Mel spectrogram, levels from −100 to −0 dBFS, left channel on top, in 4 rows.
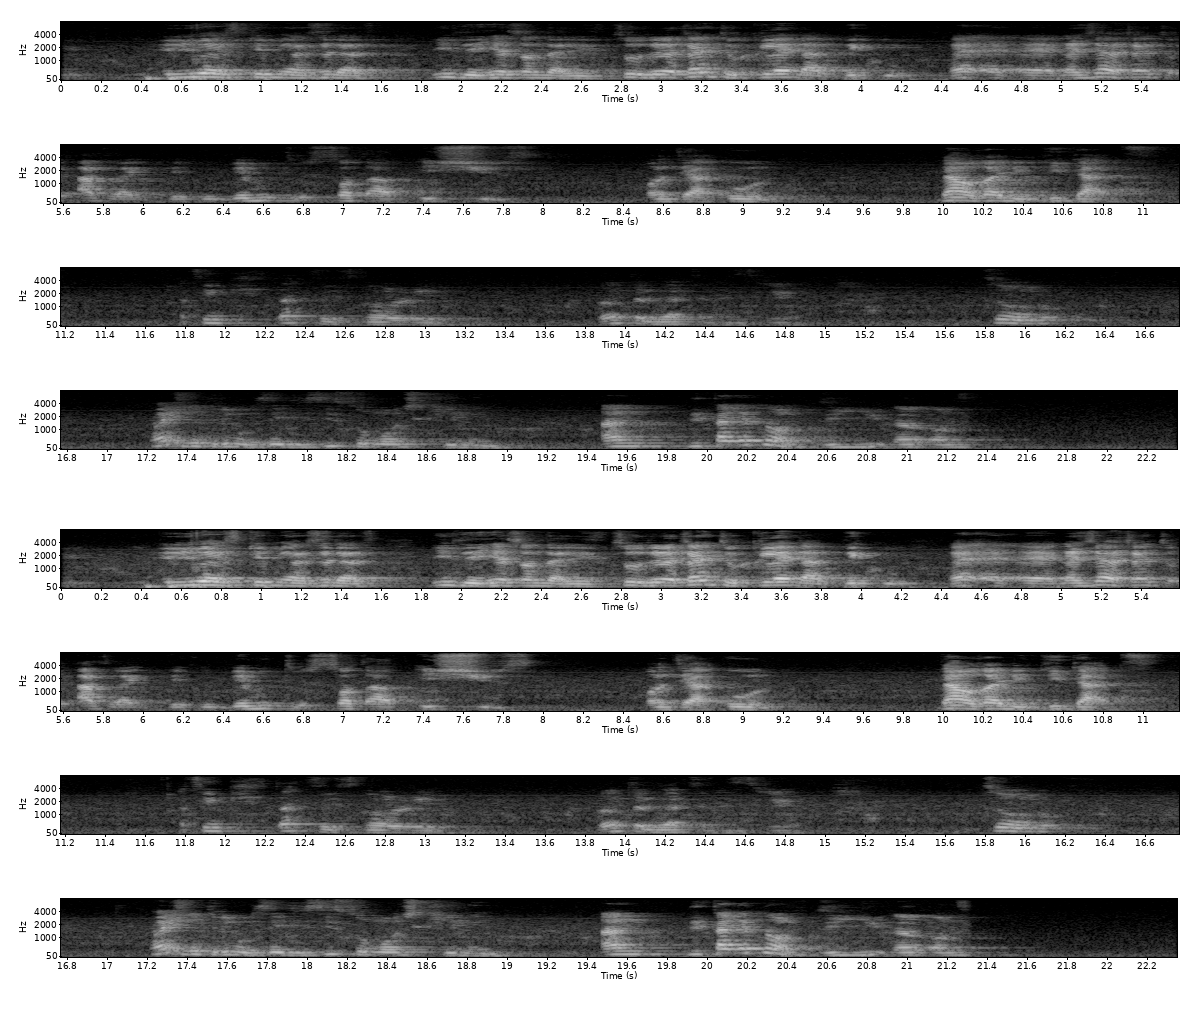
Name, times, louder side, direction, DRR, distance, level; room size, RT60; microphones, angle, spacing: voice 1, 0.5-1.6 1.9-7.8 8.5-9.2 10.0-10.9 11.9-13.1 13.9-14.5 14.7-14.8 15.8-16.2 17.2-19.0 19.5-21.3, right 4 dB, 85° right, 0.9 m, -33 dB
28.5 x 26.5 x 4.9 m
head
